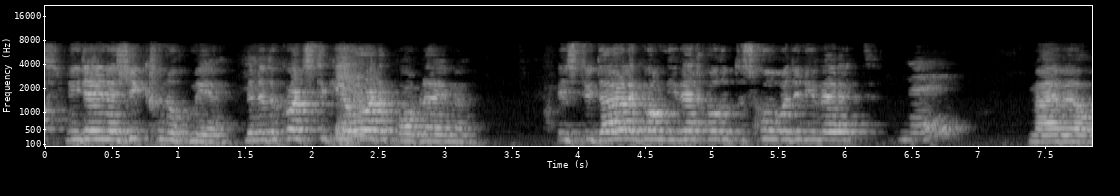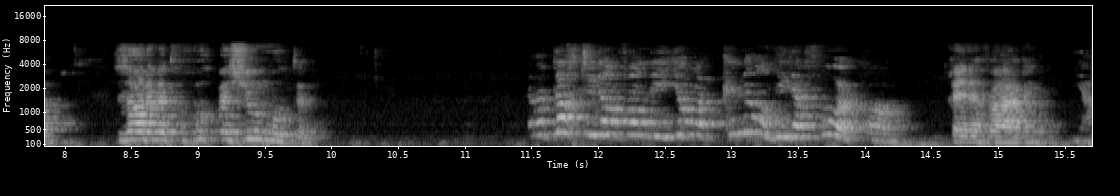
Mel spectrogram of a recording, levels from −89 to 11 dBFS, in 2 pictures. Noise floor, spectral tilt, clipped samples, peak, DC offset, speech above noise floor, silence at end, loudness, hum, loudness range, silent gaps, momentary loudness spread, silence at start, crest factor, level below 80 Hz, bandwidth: -64 dBFS; -4 dB/octave; under 0.1%; -8 dBFS; under 0.1%; 39 dB; 0 s; -25 LUFS; none; 7 LU; none; 14 LU; 0 s; 18 dB; -60 dBFS; 7.6 kHz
